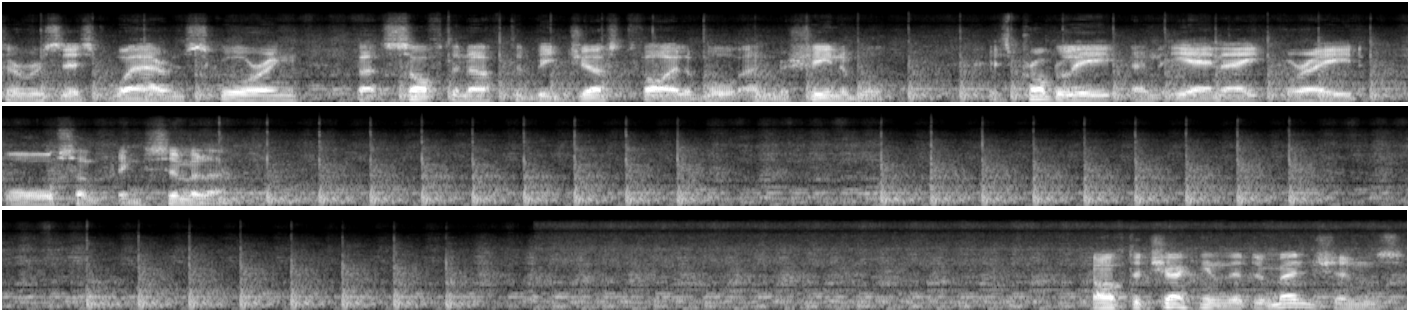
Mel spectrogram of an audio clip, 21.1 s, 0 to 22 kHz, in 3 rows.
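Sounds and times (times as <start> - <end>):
hammer blows on hot steel: 0.0 - 21.0.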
